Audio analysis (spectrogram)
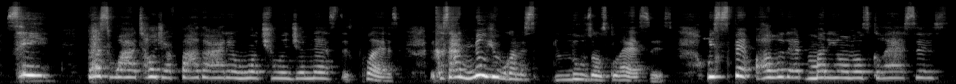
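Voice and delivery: high, loud scolding mother; angry mom. Retold or imitated. Mother scolding daughter over lost glasses, high and loud. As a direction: blast it like a furious mother.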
